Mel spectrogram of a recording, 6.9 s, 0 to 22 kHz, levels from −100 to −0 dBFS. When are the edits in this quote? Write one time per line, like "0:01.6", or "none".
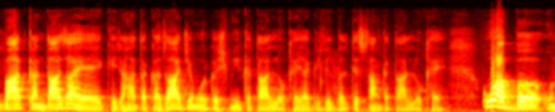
none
